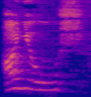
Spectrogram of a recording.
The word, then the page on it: anyos: Hungarian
